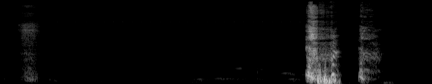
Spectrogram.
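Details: Coughing-challenge recording by someone who says they have a cold during hot weather and are now really coughing: a faint breath, then two loud harsh coughs in quick succession.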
